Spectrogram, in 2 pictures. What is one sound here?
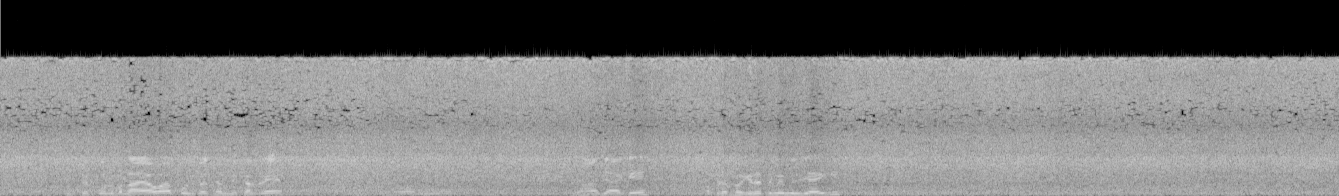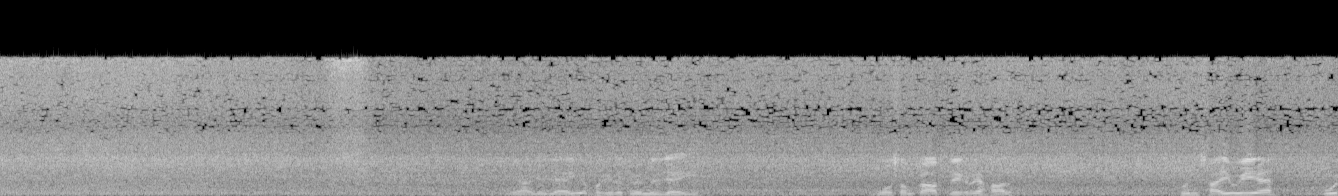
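A rocky river rushes and roars steadily nearby.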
